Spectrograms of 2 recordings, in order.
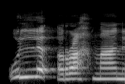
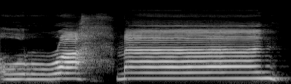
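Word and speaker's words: الرحمن: कुलद उ्ला अविद उरहमान अविद उर उल रहमान नहीं पढ़ना। ये रा से पहले अलिफ और लाम दो हरूफ आ रहे हैं और दोनों ही साइलेंट है।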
